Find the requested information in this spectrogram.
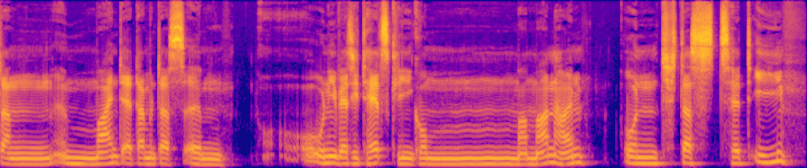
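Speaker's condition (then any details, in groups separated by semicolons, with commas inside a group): Stuttering; lifelong stuttering since childhood, limited childhood therapy options in Mannheim, therapy sought toward Heidelberg; still stuttering in late twenties; frequent word and phrase repetitions, part-word repetitions, many fillers, audible stuttering while hosting; repeated sounds, prolonged sounds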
